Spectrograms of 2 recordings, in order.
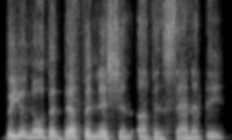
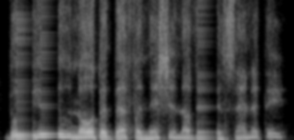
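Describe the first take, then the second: First: It is said in his own normal voice. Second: It is said imitating Voss from Far Cry Three.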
